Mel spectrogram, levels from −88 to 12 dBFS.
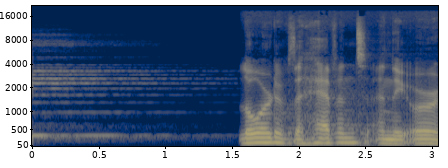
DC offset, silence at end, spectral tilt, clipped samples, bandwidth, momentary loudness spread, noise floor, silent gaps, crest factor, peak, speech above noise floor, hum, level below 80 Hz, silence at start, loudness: under 0.1%; 0 s; -5 dB/octave; under 0.1%; 19 kHz; 20 LU; -60 dBFS; none; 20 dB; -4 dBFS; 39 dB; none; -60 dBFS; 0 s; -22 LUFS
